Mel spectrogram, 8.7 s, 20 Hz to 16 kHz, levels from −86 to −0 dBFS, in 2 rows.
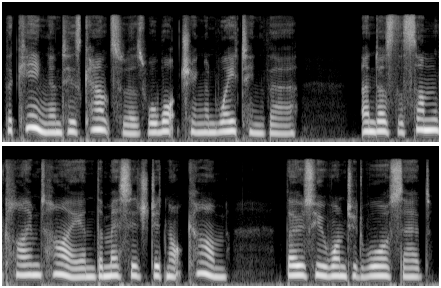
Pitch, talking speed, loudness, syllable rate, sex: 210 Hz, 185 wpm, -18 LUFS, 5.1 syllables/s, female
